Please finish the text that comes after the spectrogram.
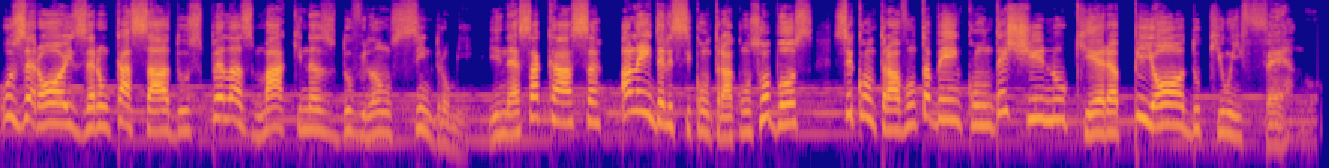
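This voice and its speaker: A man's voice: high-pitched, very animated, moderate pace, hardly any pauses, fairly bright tone. A man with a Brazilian accent telling stories as a video host, dramatic and slangy with playful asides. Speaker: host of a horror recap channel. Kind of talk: dramatic scripted storytelling narration. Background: music.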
